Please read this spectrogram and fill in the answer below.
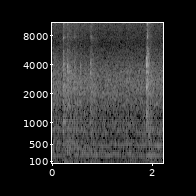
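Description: A few faint keystrokes on a computer keyboard, spaced out, the last one loudest near the end.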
